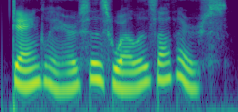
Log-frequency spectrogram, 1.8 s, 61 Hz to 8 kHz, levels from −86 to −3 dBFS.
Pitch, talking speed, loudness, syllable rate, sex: 215 Hz, 170 wpm, -19 LUFS, 4.4 syllables/s, female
